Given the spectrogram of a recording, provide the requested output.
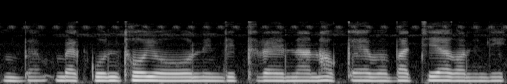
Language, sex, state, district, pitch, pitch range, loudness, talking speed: Chakma, female, Tripura, Unakoti, 175 Hz, 170-175 Hz, -17 LUFS, 120 wpm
